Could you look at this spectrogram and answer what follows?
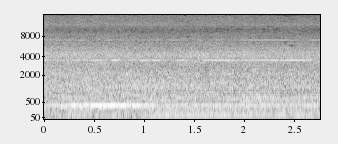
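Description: A vacuum cleaner runs steadily while a house is being cleaned, giving a loud, constant motor whine with a sharp high tone and no breaks or talking.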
